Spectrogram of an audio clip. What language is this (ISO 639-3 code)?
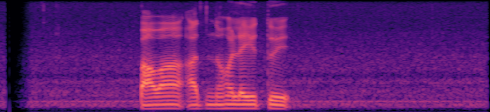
sin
